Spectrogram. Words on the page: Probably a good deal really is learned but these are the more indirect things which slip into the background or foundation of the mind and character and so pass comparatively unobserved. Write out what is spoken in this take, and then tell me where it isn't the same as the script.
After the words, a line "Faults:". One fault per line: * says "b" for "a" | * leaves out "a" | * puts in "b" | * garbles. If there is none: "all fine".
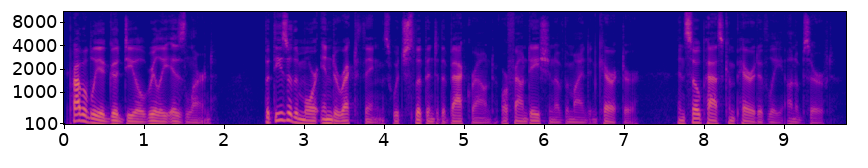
Probably a good deal really is learned but these are the more indirect things which slip into the background or foundation of the mind and character and so pass comparatively unobserved.
Faults:
all fine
